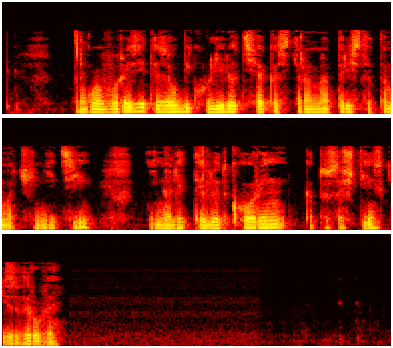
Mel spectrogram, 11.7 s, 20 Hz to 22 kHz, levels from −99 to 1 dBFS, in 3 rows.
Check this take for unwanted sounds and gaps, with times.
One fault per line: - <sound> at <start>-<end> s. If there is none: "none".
none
